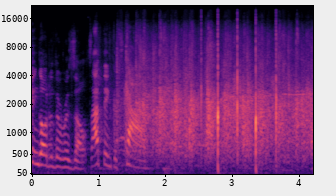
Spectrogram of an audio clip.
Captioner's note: audience clapping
